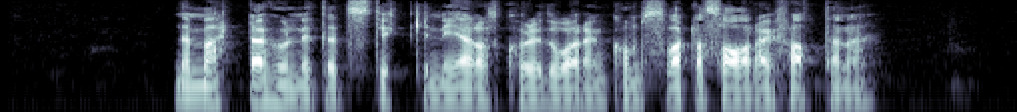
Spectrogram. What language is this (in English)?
Swedish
